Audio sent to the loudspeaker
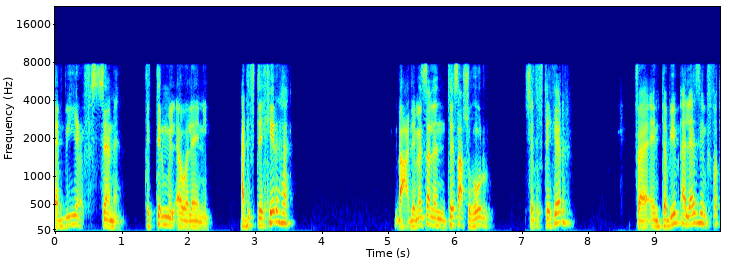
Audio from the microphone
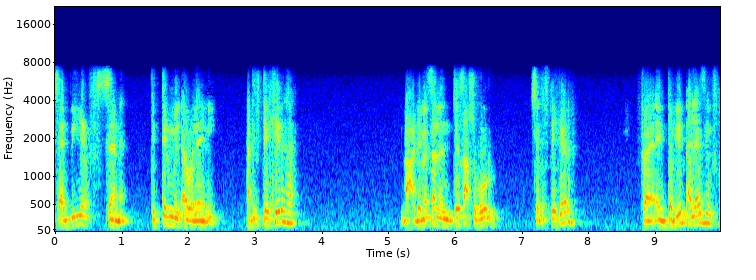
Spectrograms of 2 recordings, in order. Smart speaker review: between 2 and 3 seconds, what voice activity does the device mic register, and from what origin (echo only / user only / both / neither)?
echo only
